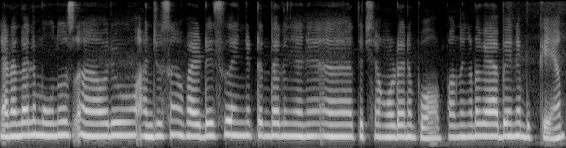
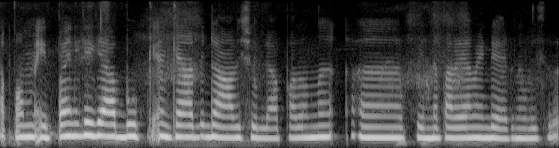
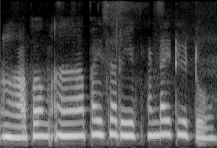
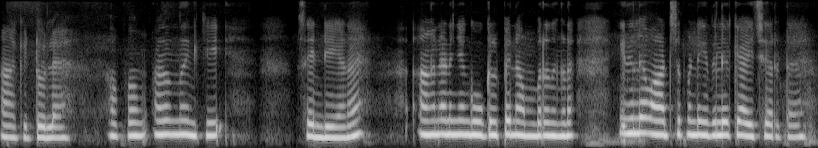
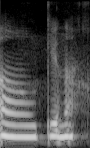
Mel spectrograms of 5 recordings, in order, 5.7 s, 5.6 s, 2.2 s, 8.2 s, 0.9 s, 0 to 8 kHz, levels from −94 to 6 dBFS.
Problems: background sounds at intervals, low volume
